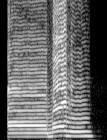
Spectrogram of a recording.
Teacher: یہاں پر واو مدہ ہے، یہاں پر بھی آپ کو 2 حرکت کھینچ کر پڑھنا ہے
